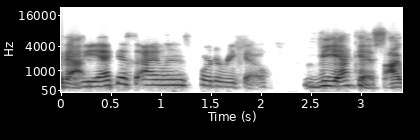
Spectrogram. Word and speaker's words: Vieques: And you're going to have to tell me, how do you pronounce the city in Puerto Rico? How do you say that? Vieques Island, Puerto Rico.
